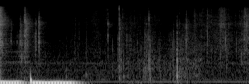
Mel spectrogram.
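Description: Electronic dance beat with a heavy kick drum, hi-hats and deep bass that stops abruptly under a second in, leaving a faint low hum and one small click.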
